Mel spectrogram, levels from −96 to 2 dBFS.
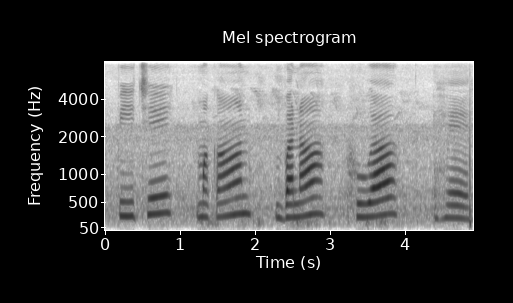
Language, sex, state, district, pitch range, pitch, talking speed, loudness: Hindi, female, Uttar Pradesh, Jalaun, 235-290 Hz, 255 Hz, 60 wpm, -21 LUFS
